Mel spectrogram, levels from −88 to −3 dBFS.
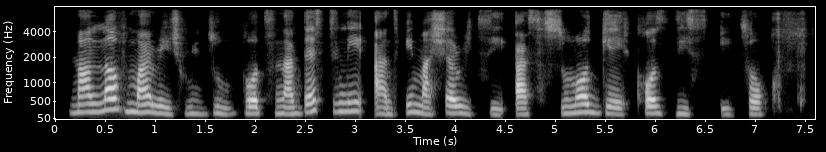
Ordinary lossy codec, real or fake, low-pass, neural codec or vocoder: none; fake; 7.2 kHz; codec, 24 kHz, 1 kbps, SNAC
